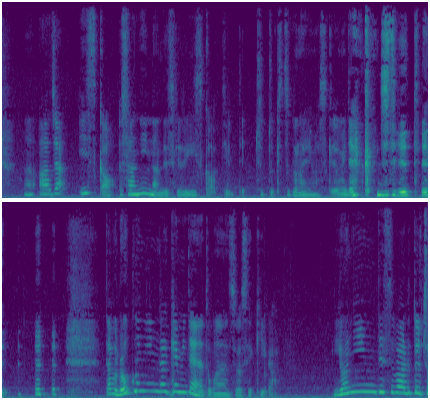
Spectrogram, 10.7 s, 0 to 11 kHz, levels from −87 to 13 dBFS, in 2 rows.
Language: Japanese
